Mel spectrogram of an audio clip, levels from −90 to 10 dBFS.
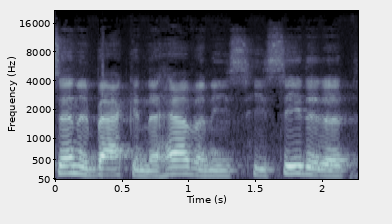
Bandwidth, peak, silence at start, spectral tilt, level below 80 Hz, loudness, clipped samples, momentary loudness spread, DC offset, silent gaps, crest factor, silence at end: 14.5 kHz; 0 dBFS; 0 s; -5 dB/octave; -62 dBFS; -15 LUFS; under 0.1%; 10 LU; under 0.1%; none; 16 dB; 0 s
